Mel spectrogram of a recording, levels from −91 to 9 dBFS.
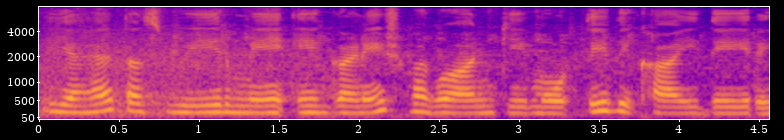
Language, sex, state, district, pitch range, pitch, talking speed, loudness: Hindi, female, Haryana, Charkhi Dadri, 170-205 Hz, 180 Hz, 145 wpm, -15 LUFS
